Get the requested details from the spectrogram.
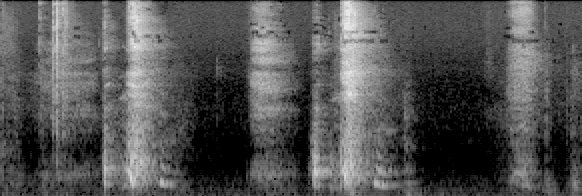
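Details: Sneezing from a woman: two sharp, explosive sneezes, each preceded by a quick breath in, then softer breathing.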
